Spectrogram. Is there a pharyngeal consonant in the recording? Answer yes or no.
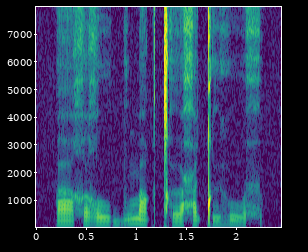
yes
